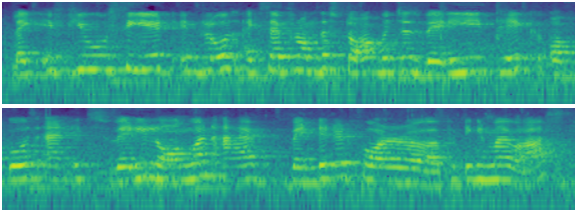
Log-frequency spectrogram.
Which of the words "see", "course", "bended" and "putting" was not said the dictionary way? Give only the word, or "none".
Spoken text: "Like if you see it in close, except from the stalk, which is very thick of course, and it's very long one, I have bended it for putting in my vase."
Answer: putting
